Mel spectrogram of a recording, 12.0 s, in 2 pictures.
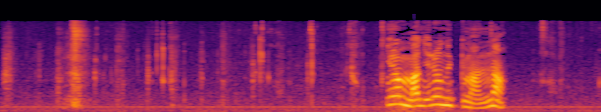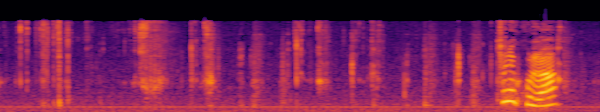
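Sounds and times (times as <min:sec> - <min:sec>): person chewing crispy chicken: 0:00.0 - 0:03.8, 0:05.4 - 0:11.0.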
